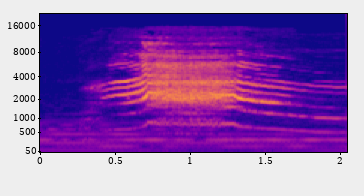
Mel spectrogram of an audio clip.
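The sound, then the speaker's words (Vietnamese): A wild cat meowing at night beneath a tree gives one long, drawn-out meow that rises in pitch, holds, then falls away, heard alone over a steady low hum. “Một con mèo hoang với đôi mắt xanh lè trong bóng tối, dưới một gốc cây cách Liên chừng 7 bước chân, vừa kêu vừa nhìn chằm chằm vào chị.”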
